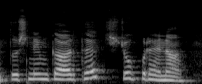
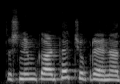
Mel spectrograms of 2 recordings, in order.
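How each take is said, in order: First: Said in the usual way. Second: Faster, brisk run-through of तुष्णिम का अर्थ है चुप रहना; quick teacher's repeat. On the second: Shown as a demonstration. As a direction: rattle the definition off quickly for emphasis.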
